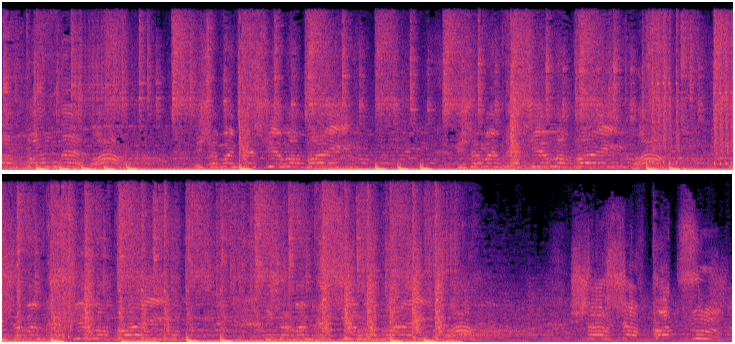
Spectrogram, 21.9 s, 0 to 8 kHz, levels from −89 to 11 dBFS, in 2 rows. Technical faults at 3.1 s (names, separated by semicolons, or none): wrong sample rate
